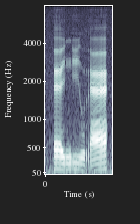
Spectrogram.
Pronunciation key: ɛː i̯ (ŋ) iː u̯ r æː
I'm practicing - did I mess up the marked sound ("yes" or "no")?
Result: no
